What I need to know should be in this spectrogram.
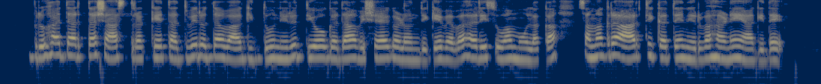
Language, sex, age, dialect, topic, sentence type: Kannada, female, 18-24, Mysore Kannada, banking, statement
